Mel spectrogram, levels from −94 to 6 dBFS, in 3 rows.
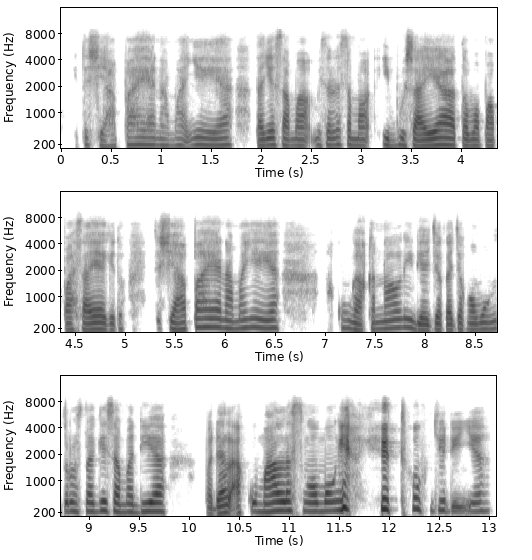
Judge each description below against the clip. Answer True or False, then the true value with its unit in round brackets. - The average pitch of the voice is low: False (180 Hz)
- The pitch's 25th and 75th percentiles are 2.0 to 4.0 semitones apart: False (5.2 semitones)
